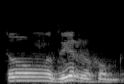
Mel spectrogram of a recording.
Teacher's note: ro sukun di sini dibaca tarqiq ya, dibaca tipis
